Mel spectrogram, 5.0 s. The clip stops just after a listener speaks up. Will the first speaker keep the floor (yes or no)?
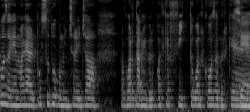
yes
